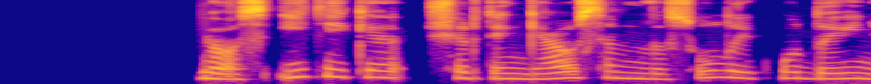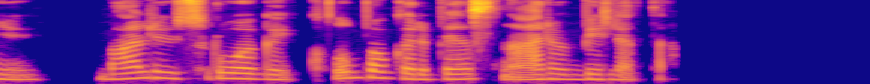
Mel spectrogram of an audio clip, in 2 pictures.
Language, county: Lithuanian, Utena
